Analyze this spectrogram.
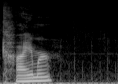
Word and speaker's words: Chimer: It's pronounced Chimer.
